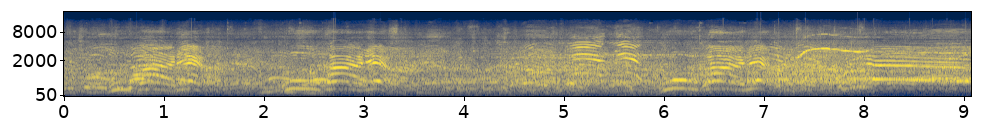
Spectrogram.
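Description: A large crowd of men chants in rhythmic shouts outdoors.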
